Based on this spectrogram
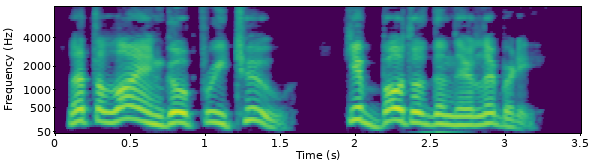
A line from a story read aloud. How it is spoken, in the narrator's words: Others cried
